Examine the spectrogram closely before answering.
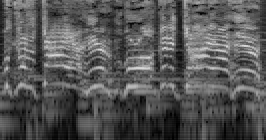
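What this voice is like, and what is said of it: Yelling. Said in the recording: “40 minutes of yelling in the forest”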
